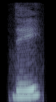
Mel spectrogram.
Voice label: "day", Singapore accent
